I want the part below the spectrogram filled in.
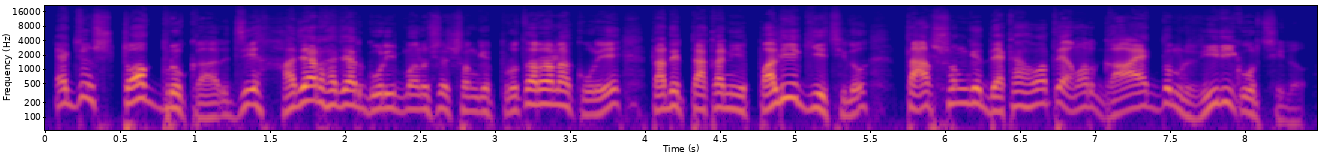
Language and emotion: Bengali, disgusted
